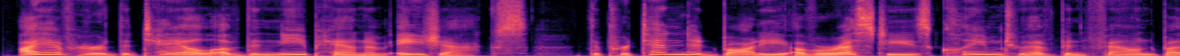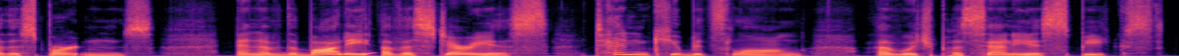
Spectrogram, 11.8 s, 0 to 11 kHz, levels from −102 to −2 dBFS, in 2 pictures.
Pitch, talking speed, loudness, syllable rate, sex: 215 Hz, 185 wpm, -19 LUFS, 5.0 syllables/s, female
